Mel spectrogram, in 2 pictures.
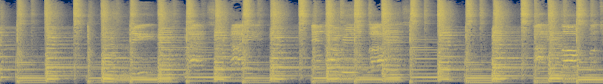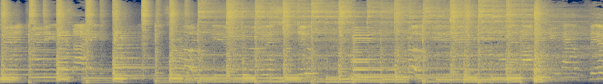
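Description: A band plays an instrumental passage led by a guitar strummed in a steady rhythm. About two-thirds of the way in, a wavering higher melody line joins.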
